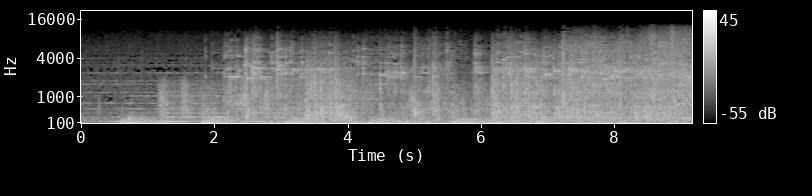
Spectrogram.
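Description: Glass liquor bottles clink and smash as they are pushed off a shelf: a loud, dense run of crashes, shattering and clattering glass with many sharp impacts.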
